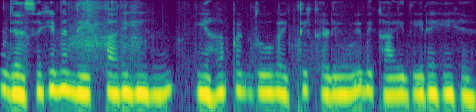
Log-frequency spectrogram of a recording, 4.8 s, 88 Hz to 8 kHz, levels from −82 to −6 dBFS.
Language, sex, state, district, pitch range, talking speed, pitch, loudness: Hindi, female, Chhattisgarh, Bastar, 180-200 Hz, 225 wpm, 190 Hz, -14 LUFS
